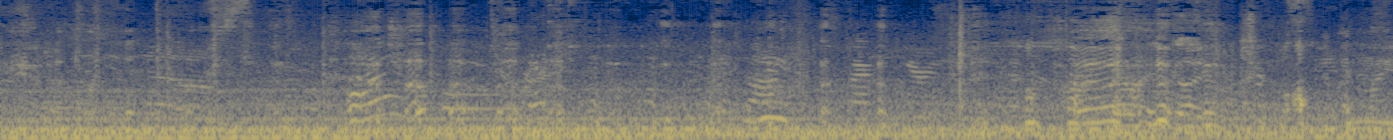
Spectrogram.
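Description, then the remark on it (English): Steady low engine rumble and road noise fill the space inside a moving bus, with a murmur of indistinct voices chattering throughout. “I don't have enough hands on a bus.”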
